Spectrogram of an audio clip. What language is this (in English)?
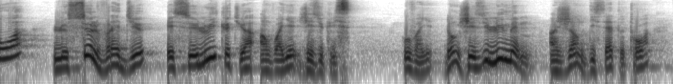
French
